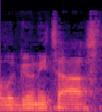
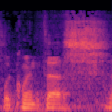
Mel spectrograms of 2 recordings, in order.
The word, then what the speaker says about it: Lagunitas: We're pretty used to mispronunciations, you know, Lagunitas, Laquintas, Laguntas.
